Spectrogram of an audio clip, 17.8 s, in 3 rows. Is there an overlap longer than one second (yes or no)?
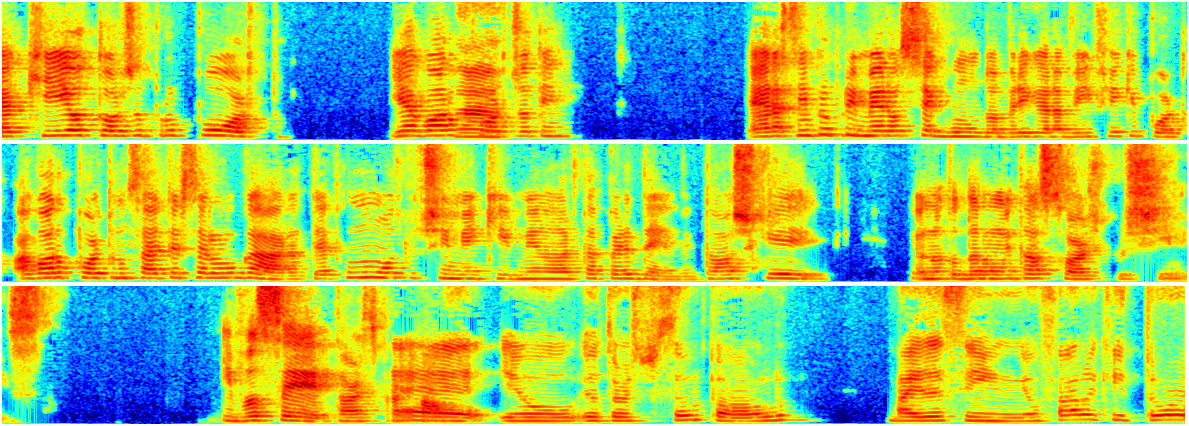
no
